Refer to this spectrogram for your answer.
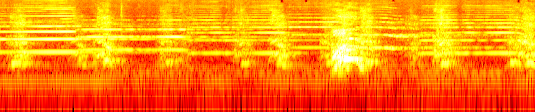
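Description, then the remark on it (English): Dogs bark repeatedly in the distance, a steady string of short, muffled yaps with one louder bark midway, over a constant low hum. “But he could hear the men and dogs in the distance.”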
